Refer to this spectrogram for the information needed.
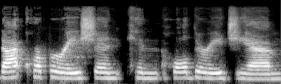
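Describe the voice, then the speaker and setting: An unremarkable speaking voice from a woman with a Canadian accent, medium pitch and fairly even intonation. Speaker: condo lawyer. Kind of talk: webinar presentation.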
